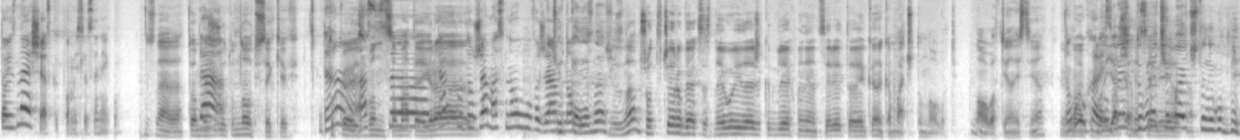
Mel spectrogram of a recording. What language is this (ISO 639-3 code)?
bul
